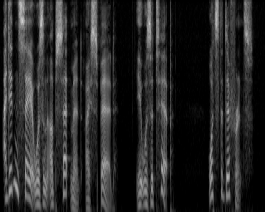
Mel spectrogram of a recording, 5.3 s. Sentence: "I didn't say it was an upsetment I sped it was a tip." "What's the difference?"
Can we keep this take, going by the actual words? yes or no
yes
